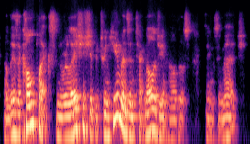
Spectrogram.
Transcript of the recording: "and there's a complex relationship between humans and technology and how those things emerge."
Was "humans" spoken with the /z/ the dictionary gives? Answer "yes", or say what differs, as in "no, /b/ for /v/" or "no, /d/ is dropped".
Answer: yes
